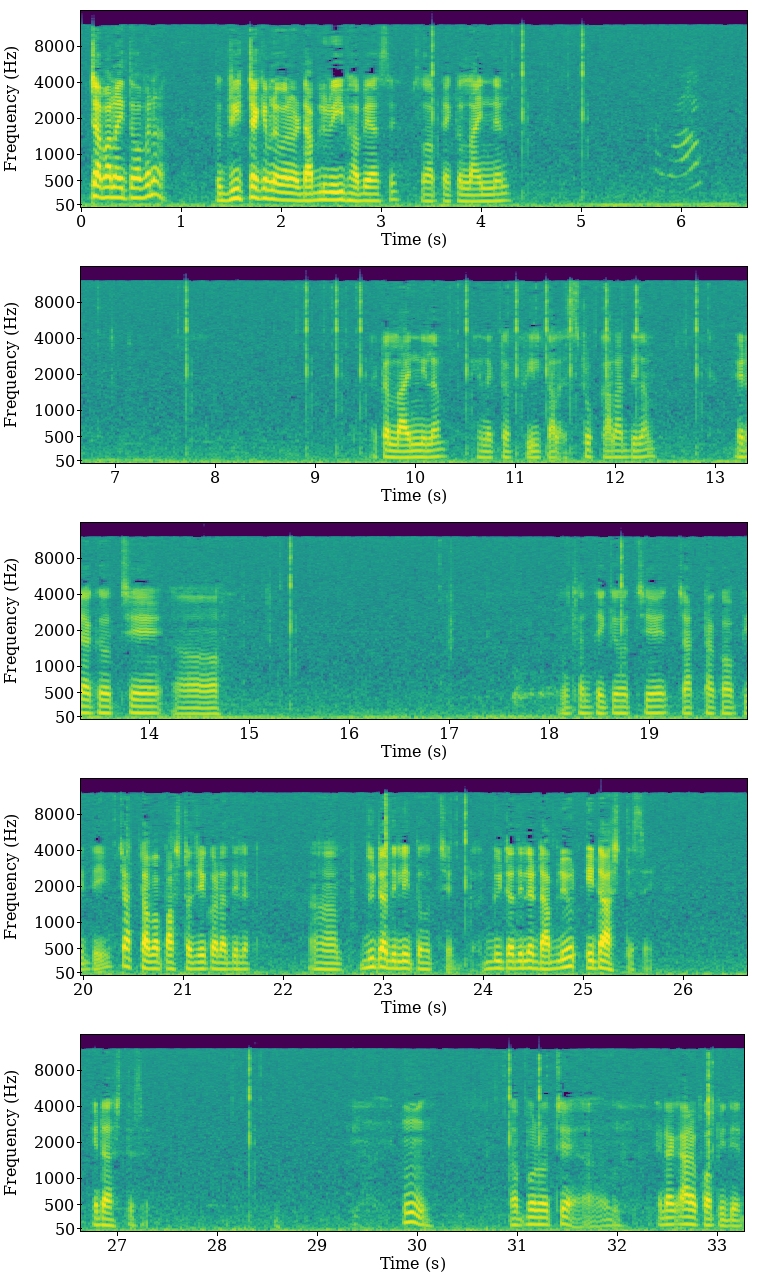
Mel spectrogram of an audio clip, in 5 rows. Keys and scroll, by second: 11.2 space, 14.7 space, 32.9 ctrl+z.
